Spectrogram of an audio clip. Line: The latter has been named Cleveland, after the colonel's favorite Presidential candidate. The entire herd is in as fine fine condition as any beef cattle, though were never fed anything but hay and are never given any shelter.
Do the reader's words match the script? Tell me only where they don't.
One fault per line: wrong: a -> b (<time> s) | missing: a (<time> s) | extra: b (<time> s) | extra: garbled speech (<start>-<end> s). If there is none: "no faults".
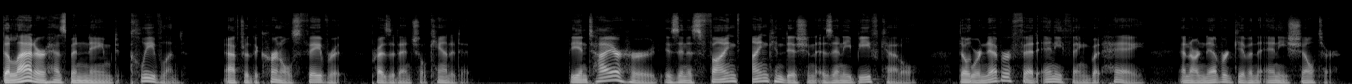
no faults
